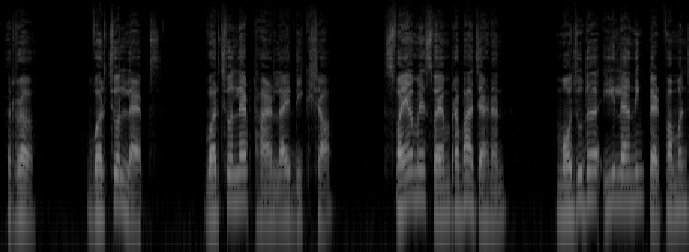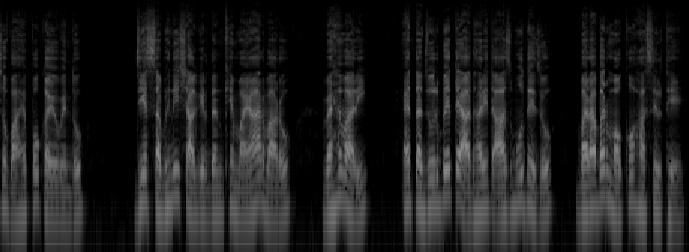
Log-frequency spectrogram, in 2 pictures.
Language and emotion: Sindhi, neutral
